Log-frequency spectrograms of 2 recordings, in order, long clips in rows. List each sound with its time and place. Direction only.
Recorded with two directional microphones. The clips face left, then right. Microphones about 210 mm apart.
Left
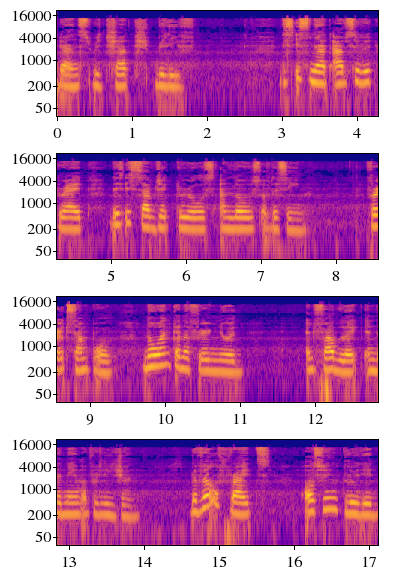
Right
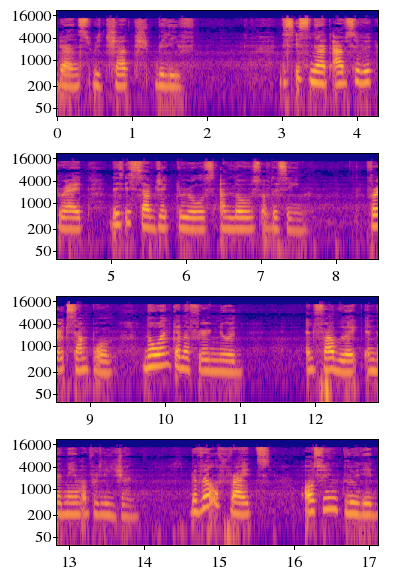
0.0 s a woman's voice: 20° left (ahead or behind)
3.2 s a woman's voice: 25° left (ahead or behind)
8.4 s a woman's voice: 20° left (ahead or behind)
